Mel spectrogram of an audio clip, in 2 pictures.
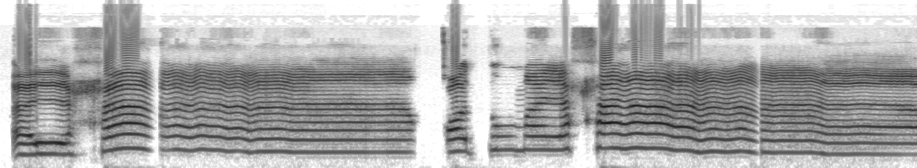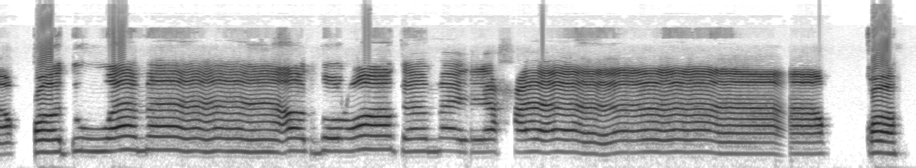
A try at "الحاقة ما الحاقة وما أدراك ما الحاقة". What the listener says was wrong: ایک تو آپ نے مل طرح پڑھا ہے، مل ہے، لام میں آواز بند ہوتی ہے. دوسرا جب حاقہ کہتے ہیں نا تو ایسے محسوس ہو جیسے آواز بند ہو رہی ہے.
